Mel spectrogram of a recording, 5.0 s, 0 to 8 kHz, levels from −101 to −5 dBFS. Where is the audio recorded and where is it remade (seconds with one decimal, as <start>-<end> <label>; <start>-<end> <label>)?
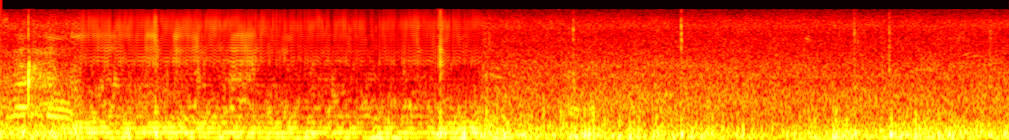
0.0-0.4 recorded; 0.4-2.4 remade; 2.4-5.0 recorded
